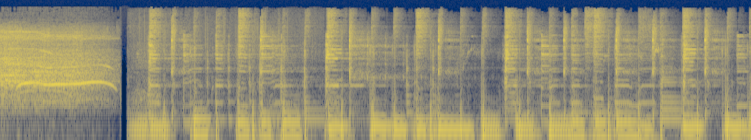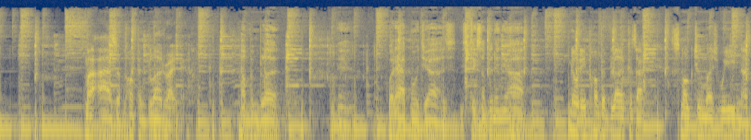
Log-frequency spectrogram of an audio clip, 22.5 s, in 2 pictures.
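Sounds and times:
crowd cheering: 0:00.0 - 0:01.9
bass-heavy beat with steady thumping drums: 0:02.0 - 0:13.5, 0:14.2 - 0:22.5
speech: 0:13.5 - 0:14.3, 0:15.0 - 0:15.6, 0:17.3 - 0:22.5.

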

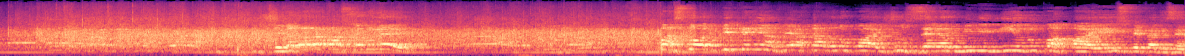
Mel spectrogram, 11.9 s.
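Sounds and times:
church congregation applauding: 0:00.0 - 0:08.8
speech: 0:02.8 - 0:04.3, 0:06.6 - 0:11.8.

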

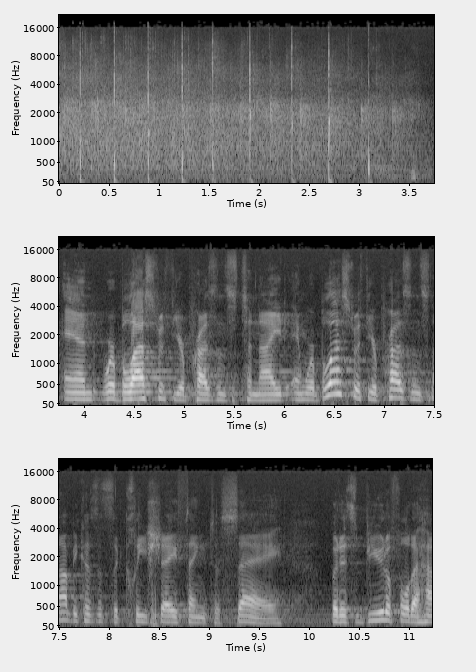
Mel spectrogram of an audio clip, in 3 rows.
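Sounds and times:
crowd applauding: 0:00.0 - 0:03.6
speech: 0:03.8 - 0:11.2.

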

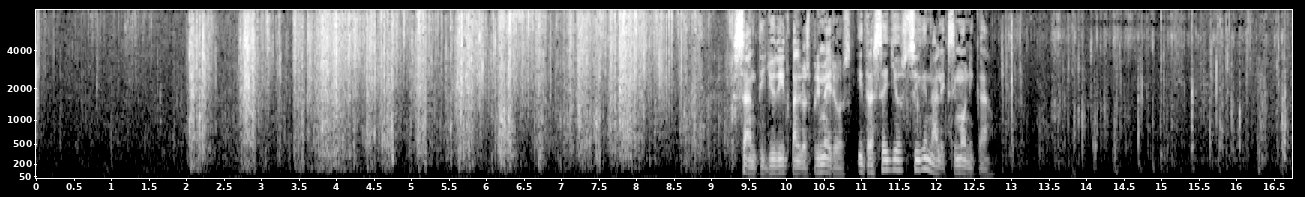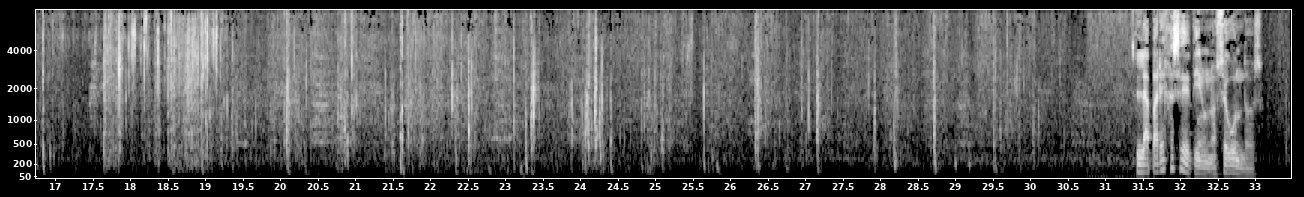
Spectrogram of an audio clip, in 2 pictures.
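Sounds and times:
footsteps of several people hiking up a rocky slope: 0:00.0 - 0:31.4
speech: 0:09.4 - 0:12.9, 0:31.5 - 0:33.3.

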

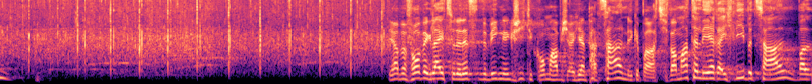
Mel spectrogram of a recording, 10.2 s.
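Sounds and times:
audience applause: 0:00.0 - 0:06.1
speech: 0:04.9 - 0:10.1.

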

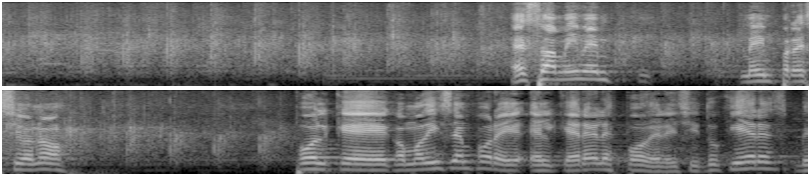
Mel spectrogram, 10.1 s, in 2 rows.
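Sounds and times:
audience clapping: 0:00.0 - 0:07.3
speech: 0:03.2 - 0:05.6, 0:06.9 - 0:10.0.

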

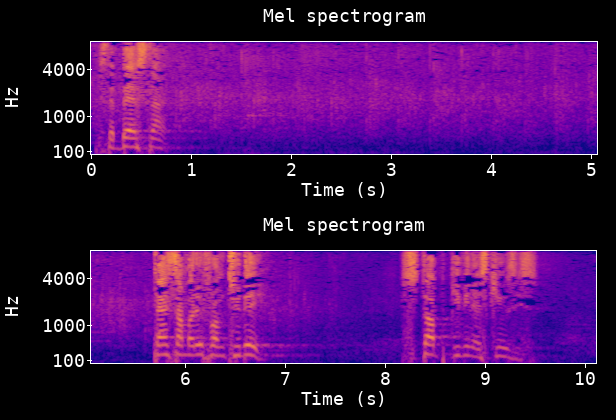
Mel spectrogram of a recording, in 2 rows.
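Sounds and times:
audience clapping: 0:00.0 - 0:07.7
speech: 0:00.2 - 0:00.9, 0:05.7 - 0:06.9, 0:08.2 - 0:09.6.

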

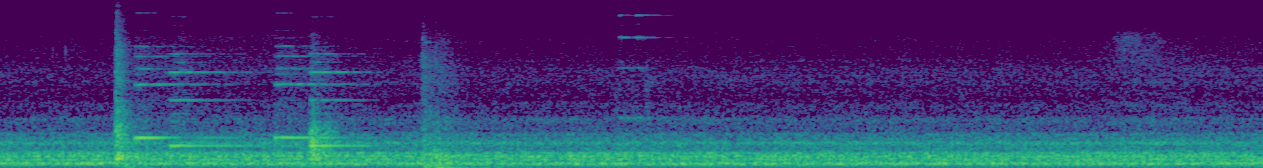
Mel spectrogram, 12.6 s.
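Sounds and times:
Meitetsu Inuyama and Hiromi line train rumble: 0:00.2 - 0:12.6.

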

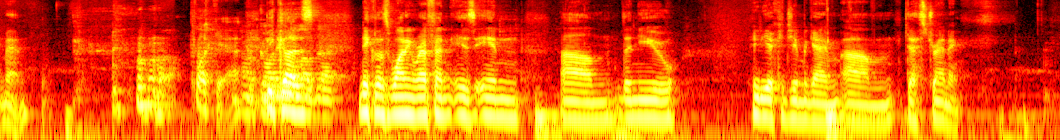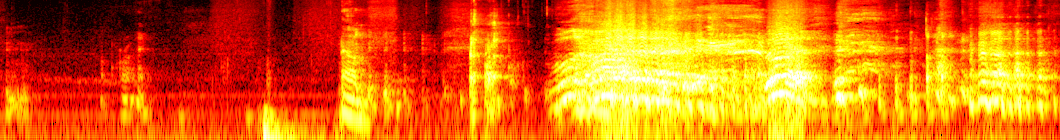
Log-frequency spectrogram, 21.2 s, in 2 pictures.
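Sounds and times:
speech: 0:00.0 - 0:00.4, 0:01.4 - 0:06.9, 0:07.5 - 0:09.7, 0:11.8 - 0:12.2, 0:14.0 - 0:14.7, 0:15.4 - 0:19.2
laughter: 0:00.7 - 0:03.3, 0:14.0 - 0:21.2
wet burp: 0:10.6 - 0:11.0, 0:15.3 - 0:16.0.

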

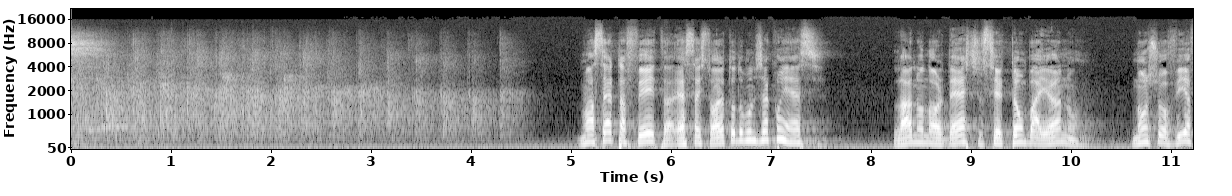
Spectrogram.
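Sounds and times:
audience applauding: 0:00.0 - 0:04.5
speech: 0:05.1 - 0:07.6, 0:08.2 - 0:11.2.

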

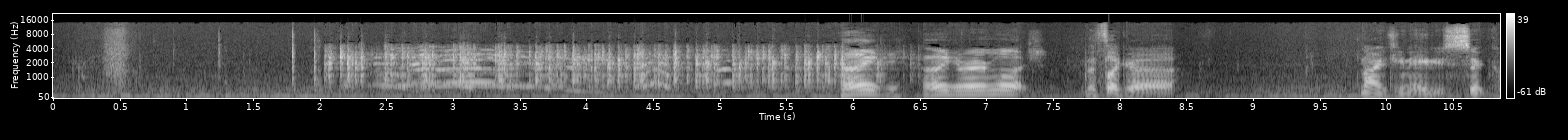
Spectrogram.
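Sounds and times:
rooster crowing: 0:02.1 - 0:05.6
speech: 0:06.0 - 0:08.5, 0:09.8 - 0:10.8.

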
